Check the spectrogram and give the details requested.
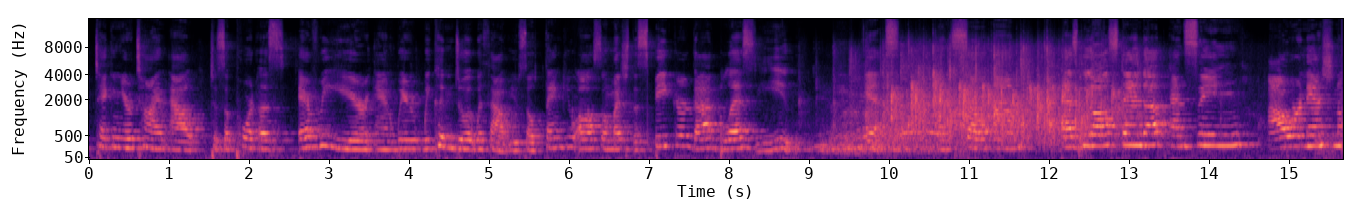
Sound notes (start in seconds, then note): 9.0 audience clapping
